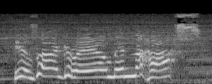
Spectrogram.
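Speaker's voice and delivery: a hint of [name] hosting a show. A touch of a TV hostess introducing Graham, high voice. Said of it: "only literally the surprise, surprise".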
